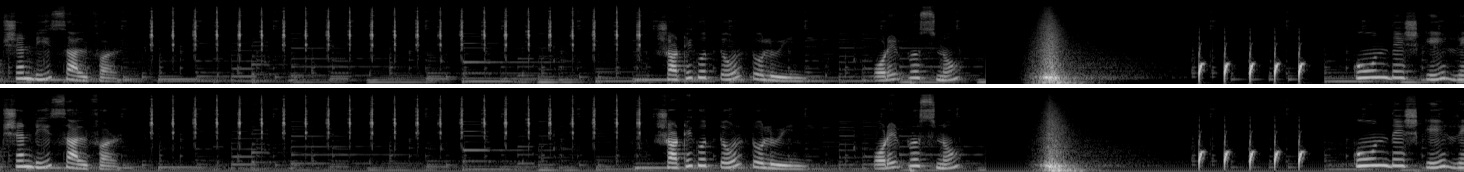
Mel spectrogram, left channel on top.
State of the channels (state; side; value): noise; right; hum, 26 dB below the sound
